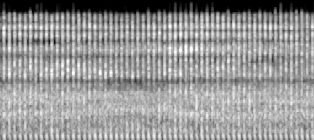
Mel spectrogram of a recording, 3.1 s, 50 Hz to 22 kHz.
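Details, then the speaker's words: 3,500 generator engine on charcoal gas from homemade Simple Fire-design gasifier with air-fuel ratio adjuster and replaced carburetor intake, first run after 3 pulls: small single-cylinder running fast and even, crisp firing pulses, bright clatter, no misfire. "So pretty amazing. After about 3 pulls, it started. That's just amazing."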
